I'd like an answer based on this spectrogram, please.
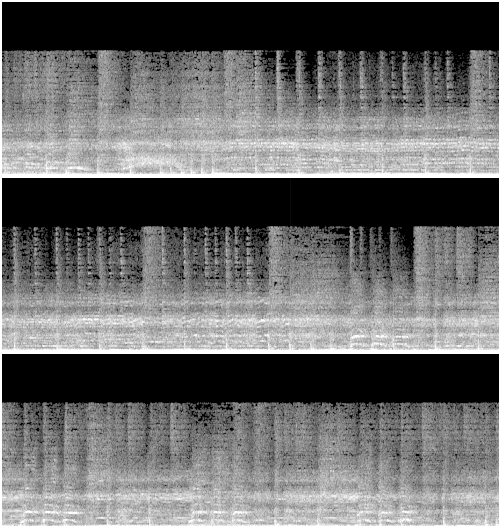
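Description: Background music: a rock song with a repeating bass line and singing, the vocals clearest in the second half.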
